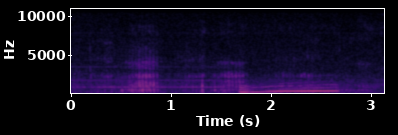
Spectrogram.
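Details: Sleeping female pet Maine Coon cat snoring loudly: a single whistled, gradually rising nasal note lasting about a second, preceded by a few soft rustles.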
